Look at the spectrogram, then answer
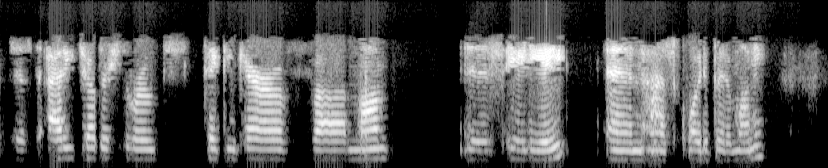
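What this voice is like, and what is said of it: Philadelphia area accent. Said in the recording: “I love her accent, by the way. ... Huge fan of the Philadelphia area accent”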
